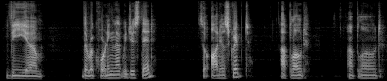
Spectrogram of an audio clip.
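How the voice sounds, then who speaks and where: A man with a Norwegian accent, casually walking viewers through a software tutorial in a loose, stop-start way. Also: mid-range voice. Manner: loose, stop-start explaining while clicking through screens. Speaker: tutorial host.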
